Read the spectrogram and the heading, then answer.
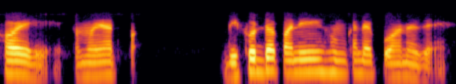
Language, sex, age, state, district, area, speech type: Assamese, male, 18-30, Assam, Dibrugarh, urban, conversation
